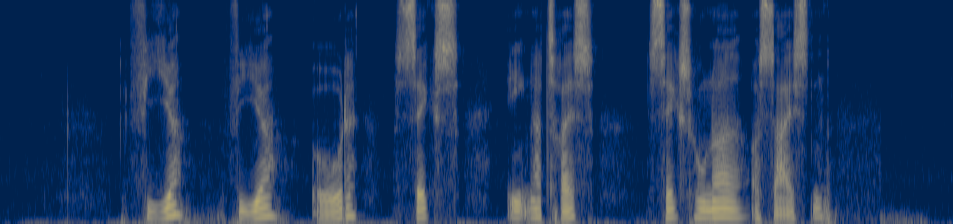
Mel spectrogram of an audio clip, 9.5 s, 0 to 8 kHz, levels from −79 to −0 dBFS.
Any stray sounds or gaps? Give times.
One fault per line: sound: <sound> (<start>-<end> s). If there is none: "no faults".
no faults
